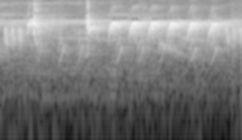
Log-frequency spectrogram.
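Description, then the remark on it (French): A mixed flock of small passerines of different species calling together, with overlapping high, thin chirps and short tweets repeating rapidly in a busy, continuous chatter, no voices. “On assiste là à un phénomène fascinant, une ronde de petits passereaux.”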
